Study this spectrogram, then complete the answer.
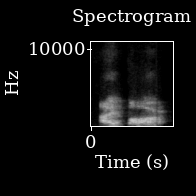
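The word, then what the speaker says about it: עבר: And it goes back as far as Ibar, which was a man by the name of Eber who comes from the seed of Shem.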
